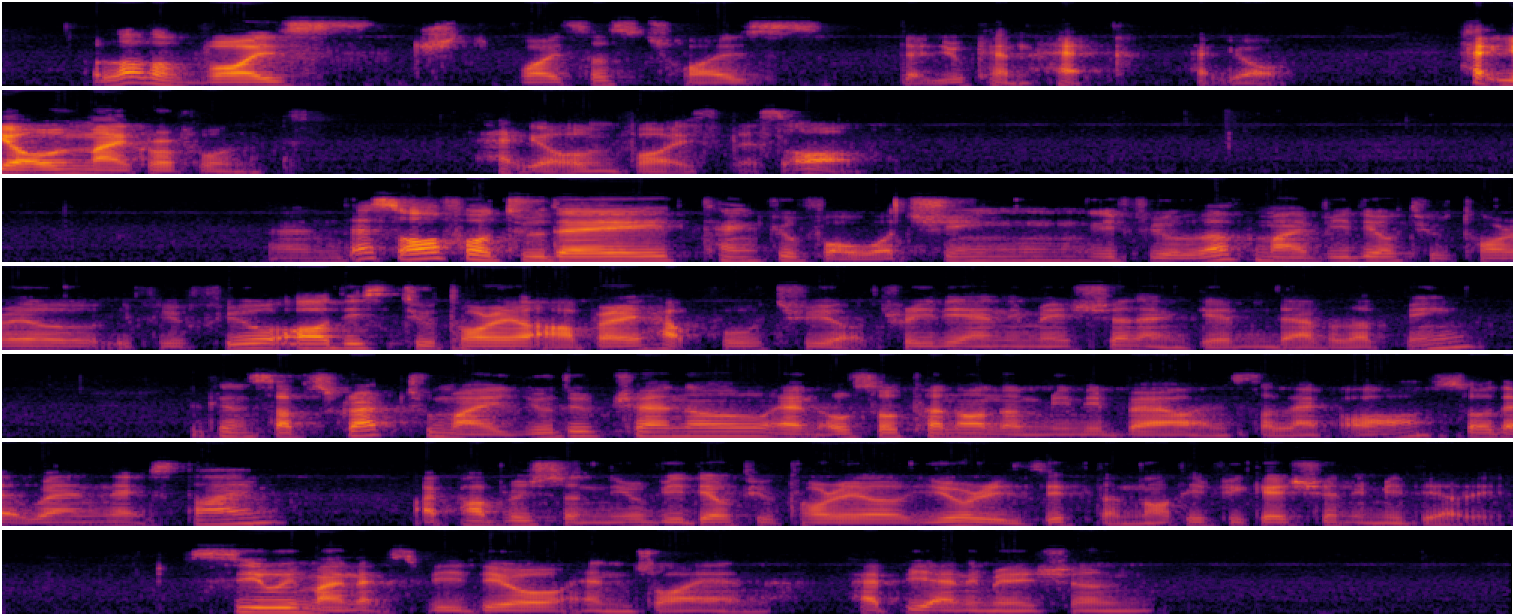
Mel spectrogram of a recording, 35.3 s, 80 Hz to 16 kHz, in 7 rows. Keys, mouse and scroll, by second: 8.8 click, 10.1 click, 11.1 x, 11.2 click, 12.4 click, 12.6-30.9 typing, 12.8 click, 15.0 click, 15.6-21.1 drag, 28.6-30.1 drag, 31.8-33.2 drag, 33.9 click, 34.9 click.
